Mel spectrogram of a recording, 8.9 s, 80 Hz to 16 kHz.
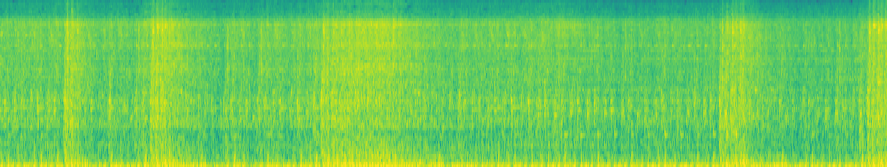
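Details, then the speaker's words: Kawasaki Vulcan 1600 V-twin, cold engine, revved a couple of times: a loose, uneven metallic clatter rides over the revs from the rear cylinder's timing (cam) chain. Finding: slack rear cam chain; the owner plans to redo both cam chain adjusters. "when I speeded the motor up couple times that's when this back here would start rattling when I that's when I could hear the timing chain rattle"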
